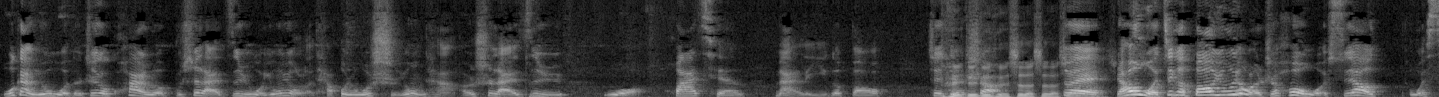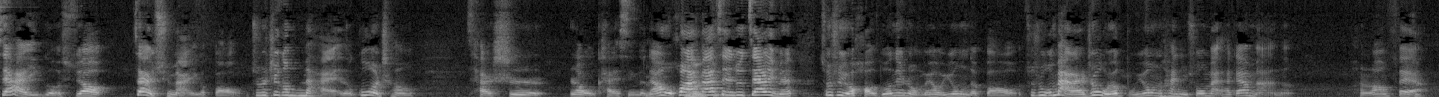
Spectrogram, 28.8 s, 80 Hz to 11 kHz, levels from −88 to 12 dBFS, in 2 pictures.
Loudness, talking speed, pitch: -24 LUFS, 290 characters per minute, 270 Hz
